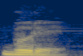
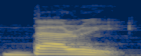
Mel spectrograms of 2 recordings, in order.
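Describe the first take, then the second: First: The first vowel sounds like 'oo'. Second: The first vowel sounds like 'eh'. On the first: The speaker calls it wrong. "ना कि" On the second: The speaker calls it right. "सही तलफ्फुज होगा बैरी"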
